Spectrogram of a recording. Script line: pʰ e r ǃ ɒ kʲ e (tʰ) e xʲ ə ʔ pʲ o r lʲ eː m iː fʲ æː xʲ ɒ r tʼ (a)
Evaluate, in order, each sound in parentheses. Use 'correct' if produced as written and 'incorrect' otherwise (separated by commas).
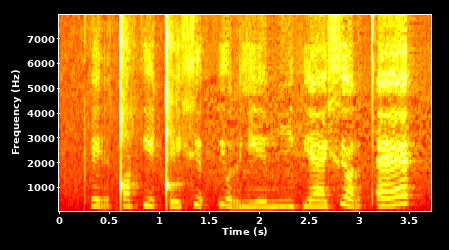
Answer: incorrect, incorrect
